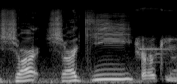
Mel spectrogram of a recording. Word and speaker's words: Sharkey: How do you pronounce the company? Sharkey, right? Sharkey.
